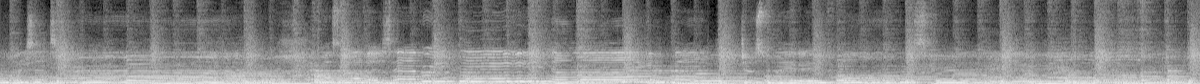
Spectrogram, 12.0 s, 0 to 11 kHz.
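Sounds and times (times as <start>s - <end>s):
woman singing: 0.0s - 11.2s
jazz-funk band playing: 0.0s - 12.0s.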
